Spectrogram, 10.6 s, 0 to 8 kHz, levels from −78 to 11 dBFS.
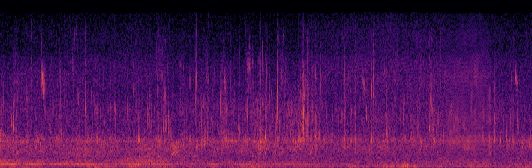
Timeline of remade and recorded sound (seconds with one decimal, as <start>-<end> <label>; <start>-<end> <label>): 0.0-8.9 recorded; 8.9-9.8 remade; 9.8-10.6 recorded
